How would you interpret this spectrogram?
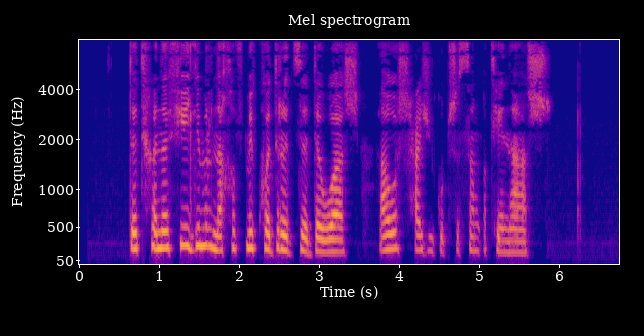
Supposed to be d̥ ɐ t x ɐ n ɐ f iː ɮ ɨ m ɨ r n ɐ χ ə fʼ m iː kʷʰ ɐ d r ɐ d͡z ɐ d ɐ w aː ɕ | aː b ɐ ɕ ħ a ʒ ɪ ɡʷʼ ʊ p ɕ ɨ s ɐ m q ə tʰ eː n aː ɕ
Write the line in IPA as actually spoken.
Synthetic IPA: d̥ ɐ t x ɐ n ɐ f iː ɮ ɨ m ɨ r n ɐ χ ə fʼ m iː kʷʰ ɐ d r ɐ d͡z ɐ d ɐ w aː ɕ | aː w ɐ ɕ ħ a ʒ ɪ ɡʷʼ ʊ p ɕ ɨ s ɐ m q ə tʰ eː n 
